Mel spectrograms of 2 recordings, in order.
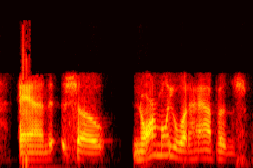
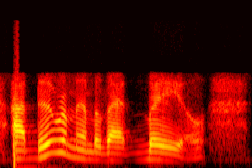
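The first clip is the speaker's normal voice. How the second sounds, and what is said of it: Put-on Southern US accent. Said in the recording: “He has a southern accent. ... that was pretty good, by the way.”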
